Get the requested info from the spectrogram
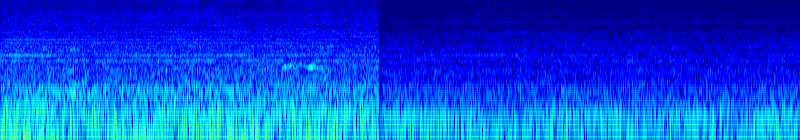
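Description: Diesel engines of an asphalt paver and a dump truck running steadily under paving work, with a strong low hum. About three seconds in the sound drops abruptly to a quieter, steadier engine running.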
